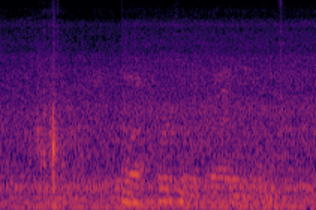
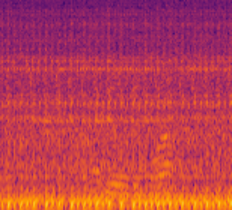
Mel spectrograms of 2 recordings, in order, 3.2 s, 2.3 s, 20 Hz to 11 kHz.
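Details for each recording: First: 1970 Honda 600 (N600) sedan engine, first run after carburetor rebuild: fast busy idle around 4,000 rpm that won't drop because the throttle cable is too tight with no play, so the idle screw can't work. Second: 1970 Honda N600 sedan twin-cylinder engine with borrowed carburetor and coil, after backing off the too-tight idle screw from about 4,000 RPM: quick, even, unbroken idle at about 1,200 RPM with no misses: normal idle.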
